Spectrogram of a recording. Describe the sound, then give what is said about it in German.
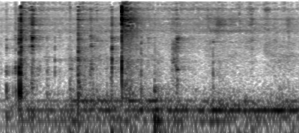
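Small plastic clicks and light scraping as a laptop keyboard connector latch is flipped up to release the keyboard port cable, with a few sharp ticks over a steady low hum. “Das machen wir, indem wir dieses Ding hier hochklappen.”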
